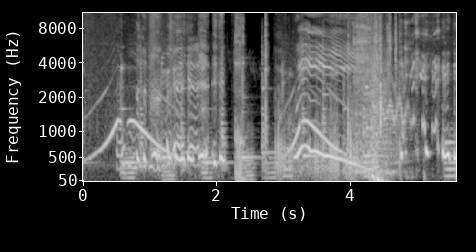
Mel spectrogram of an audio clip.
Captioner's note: snort, laughing; snort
